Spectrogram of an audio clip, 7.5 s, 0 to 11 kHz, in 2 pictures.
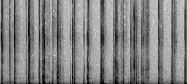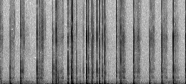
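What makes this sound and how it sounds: Paperclips worn on the fingertips rapidly tap and scratch the crinkly foil wrapper of a small, sealed Pokemon trading-card booster pack held in the hands. About 35 sharp, dry taps come in a fast, uneven rhythm, each a broadband click with a bright foil crackle that stops almost instantly, with faint scratchy rustling between them.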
